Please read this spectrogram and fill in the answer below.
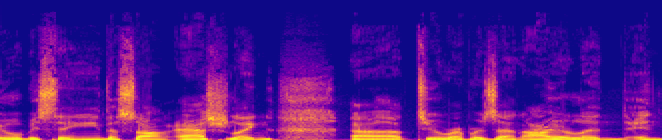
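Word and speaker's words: Aisling: mcken with the song Ashling I've been told that's how you pronounce it because that's Irish and not English mcken was selected through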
